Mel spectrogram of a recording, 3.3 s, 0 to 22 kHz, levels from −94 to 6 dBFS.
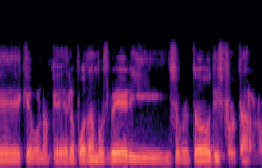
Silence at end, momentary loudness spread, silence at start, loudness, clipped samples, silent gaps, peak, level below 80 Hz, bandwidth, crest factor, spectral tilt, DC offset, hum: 0 s; 9 LU; 0 s; -26 LUFS; under 0.1%; none; -10 dBFS; -72 dBFS; 7.8 kHz; 16 dB; -6.5 dB/octave; under 0.1%; none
